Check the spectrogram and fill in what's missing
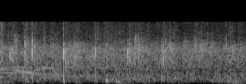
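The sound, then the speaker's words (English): A crowd claps steadily for a woman, dense overlapping hand claps forming a continuous wash of applause with a few sharper individual claps standing out. “Let's give her another round of applause.”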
